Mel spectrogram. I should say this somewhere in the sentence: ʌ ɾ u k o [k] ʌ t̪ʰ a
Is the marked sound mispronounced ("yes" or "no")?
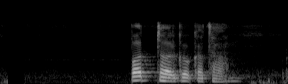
no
